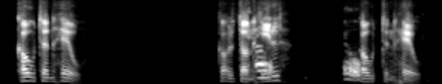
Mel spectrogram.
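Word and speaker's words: Calton Hill: It's a clearer a sound. A sound. All right. So, it's a version we didn't really have. But the second element is more like hill than hill. It's hill. Hill is okay. So we need a vowel like an a uh between uh after k. Good after letter c.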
